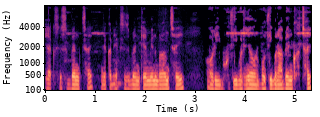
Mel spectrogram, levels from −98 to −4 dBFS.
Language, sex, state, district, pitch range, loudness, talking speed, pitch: Maithili, male, Bihar, Samastipur, 110-115 Hz, -27 LUFS, 225 wpm, 115 Hz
